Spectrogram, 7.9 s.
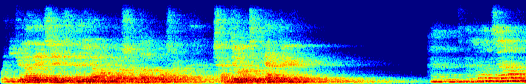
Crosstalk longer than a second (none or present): none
